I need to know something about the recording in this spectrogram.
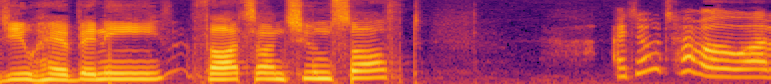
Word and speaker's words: Chunsoft: I think some people might pronounce it Chunsoft. It looks like the official pronunciation is Chunsoft.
